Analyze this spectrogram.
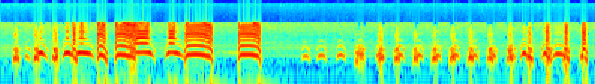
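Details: Early-morning visit of two great horned owls to a tree cavity at Audubon Starr Ranch, California, on a webcam: a burst of loud, overlapping drawn-out hoots, a brief pause, then a quick run of short, evenly spaced hoots.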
